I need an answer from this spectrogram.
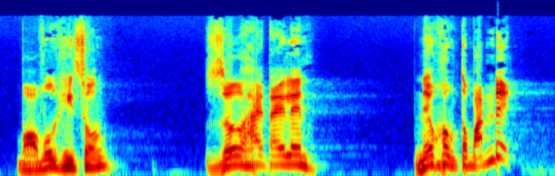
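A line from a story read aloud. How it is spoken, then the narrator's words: Shout. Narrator (Vietnamese): tiếng quát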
